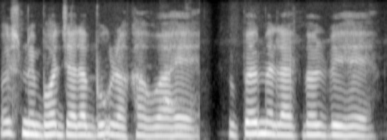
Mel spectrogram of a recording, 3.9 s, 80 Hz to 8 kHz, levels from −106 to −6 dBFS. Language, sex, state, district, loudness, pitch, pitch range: Hindi, female, Arunachal Pradesh, Papum Pare, -15 LUFS, 200 Hz, 190-215 Hz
